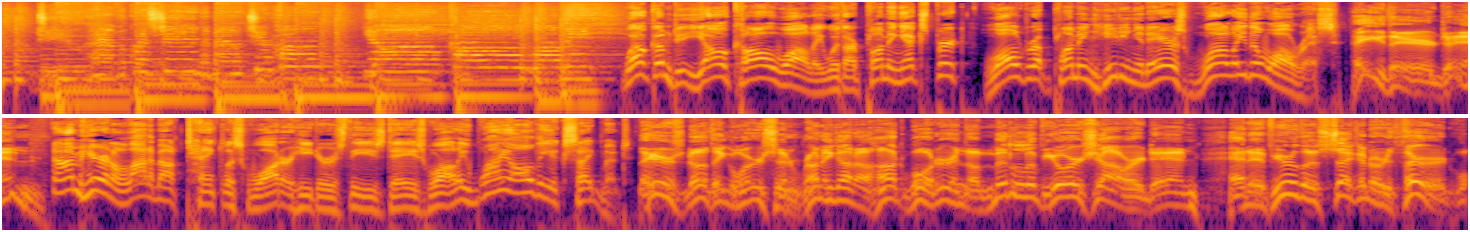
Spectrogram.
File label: radio ads; Lots of Tankless Water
